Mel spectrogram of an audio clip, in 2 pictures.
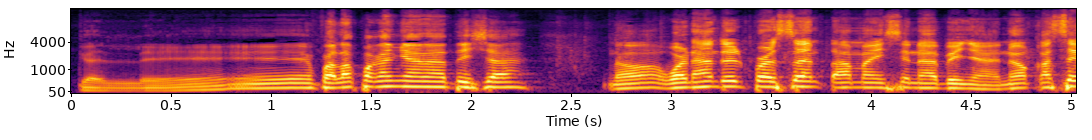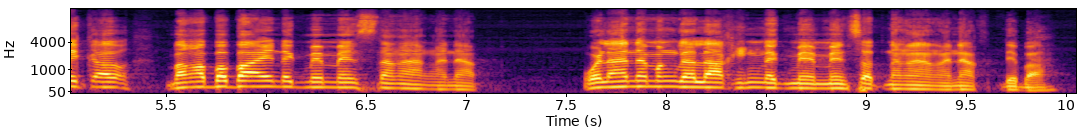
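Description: A man with a Filipino accent giving an energetic, jokey product talk to a live audience, often asking the crowd questions. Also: fairly high pitch, fairly quick, clean tone. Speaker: product seminar speaker. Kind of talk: lively sales pitch to a live audience. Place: event room with a live audience.

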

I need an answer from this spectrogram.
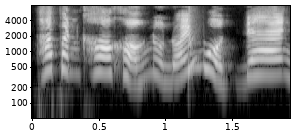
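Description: A woman voicing a flattering, courtly female magic mirror in an animated story. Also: very high-pitched, fast talker, pitched above the performer's own voice, exaggerated voice. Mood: fawning.

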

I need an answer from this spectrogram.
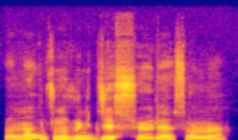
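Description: A female gaming host with a noticeably high, smooth voice. She comments on her game casually, thinking out loud in informal speech. The sound is close and dry. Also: level tone, quick pace, no echo.

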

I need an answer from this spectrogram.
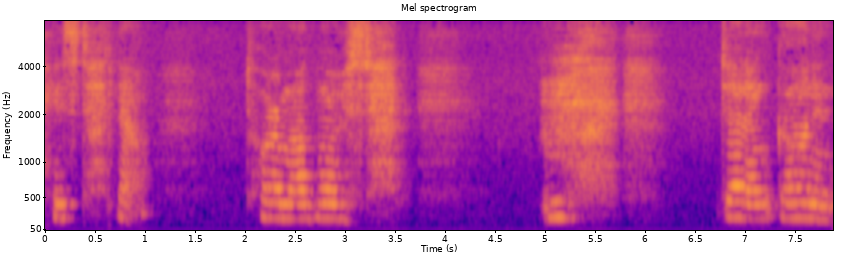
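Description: A woman's voice: mid-range voice, flat delivery, slow pace, long pauses, natural voice. A young woman performing an audition scene as a defiant, anguished young woman seeking justice. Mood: grim, wounded. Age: young adult. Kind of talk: acted dramatic audition scene. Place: small room indoors, before a door. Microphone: camera at a few feet. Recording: roomy, distant microphone.

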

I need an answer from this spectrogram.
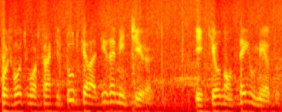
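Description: Actor as a lively young Brazilian man, noisy film. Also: a little high, quick pace, lightly acted. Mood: cocky, teasing. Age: young adult. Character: cocky, teasing young charmer, a breezy malandro. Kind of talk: 1950s film dialogue acting. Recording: noisy old film soundtrack.

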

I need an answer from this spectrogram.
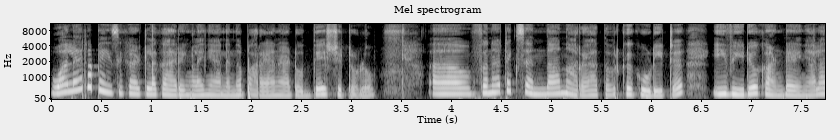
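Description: A chatty young woman with a Malayali accent teaches English pronunciation in a relaxed, casual way. Her voice sits a little high but sounds mellow and warm. She keeps turning to the viewer with questions. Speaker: English teacher, channel host. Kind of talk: casual lesson to camera.

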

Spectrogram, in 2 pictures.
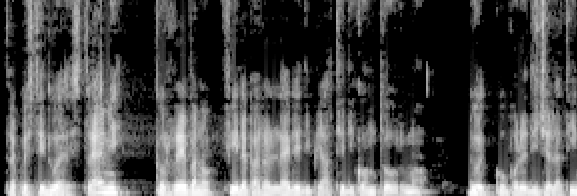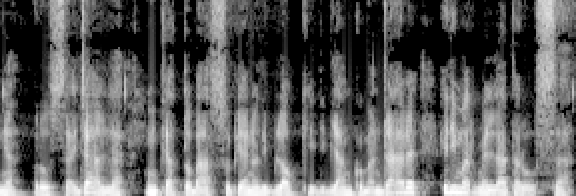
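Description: Man reading a story aloud, slow and measured, dark husky voice. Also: mid-range voice. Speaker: audiobook reader. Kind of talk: literary audiobook narration.

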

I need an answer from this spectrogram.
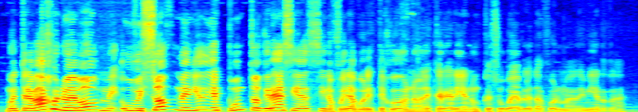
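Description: Chilean male game streamer: sharp, fairly high voice, sweary casual commentary, faint music behind. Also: brisk. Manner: foul-mouthed, slangy, excitable. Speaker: live streamer playing a video game.

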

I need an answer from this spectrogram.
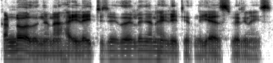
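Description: A man's voice: a bass voice, a little fast, vocal fry, clean tone, dry recording. A man with a Malayali accent teaching English grammar in an online class, switching between Malayalam and English and calling on students by name.

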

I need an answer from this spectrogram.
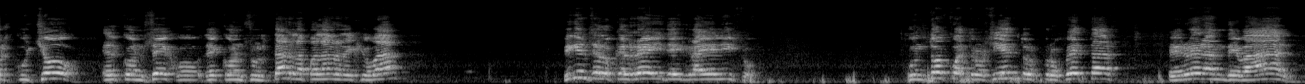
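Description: A man's voice: extremely high pitch, steady tone, unhurried, fairly bright tone. An older man, a pastor, preaching a sermon and calling his listeners "brother" along the way. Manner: preaching with many "hermano" asides. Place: church hall with crowd, indoors. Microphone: stand mic at pulpit. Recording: echoey room, distant from mic.

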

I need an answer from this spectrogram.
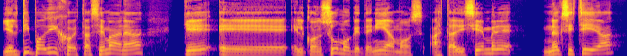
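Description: A man's voice: on the high side, animated, normal speed, dry recording, studio quality. A man with an Argentine accent hosting a political panel, explaining points with an ironic edge. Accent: Argentine Spanish. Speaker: panel host.

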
